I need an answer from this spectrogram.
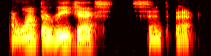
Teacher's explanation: the first syllable of the word reject is stressed when it is used as a noun, not a verb.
